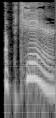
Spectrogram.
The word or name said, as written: uptear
